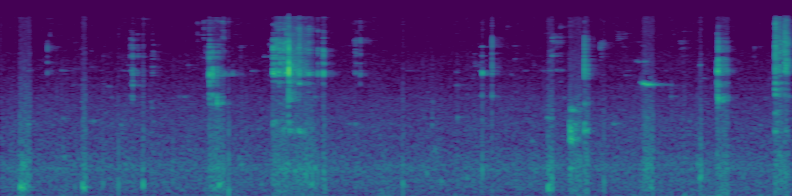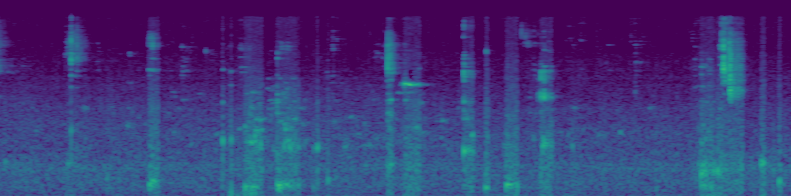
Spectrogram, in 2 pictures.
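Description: Close-miked chewing of fried rice and fried fish: irregular wet smacks and sharp mouth clicks, with a cluster of louder ones about two seconds in and again near the end.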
